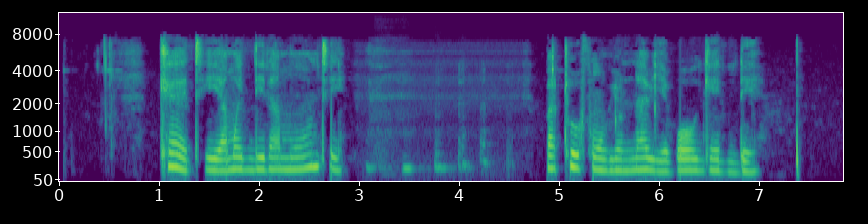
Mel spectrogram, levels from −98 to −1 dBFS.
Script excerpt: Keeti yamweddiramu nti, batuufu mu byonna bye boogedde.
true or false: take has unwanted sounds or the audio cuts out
true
